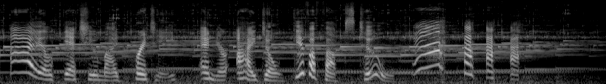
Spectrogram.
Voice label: Witch; en-NZ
